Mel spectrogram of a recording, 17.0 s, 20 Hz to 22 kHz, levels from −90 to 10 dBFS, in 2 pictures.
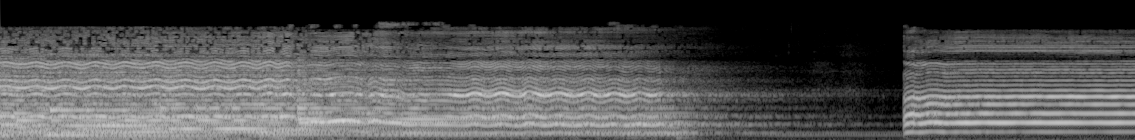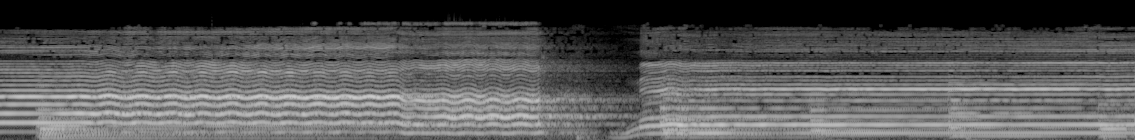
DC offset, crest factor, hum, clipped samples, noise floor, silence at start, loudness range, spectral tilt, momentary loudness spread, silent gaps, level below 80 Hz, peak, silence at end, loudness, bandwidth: under 0.1%; 14 dB; none; under 0.1%; -53 dBFS; 0 s; 6 LU; -4 dB/octave; 7 LU; none; -46 dBFS; -4 dBFS; 0 s; -15 LUFS; 12 kHz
